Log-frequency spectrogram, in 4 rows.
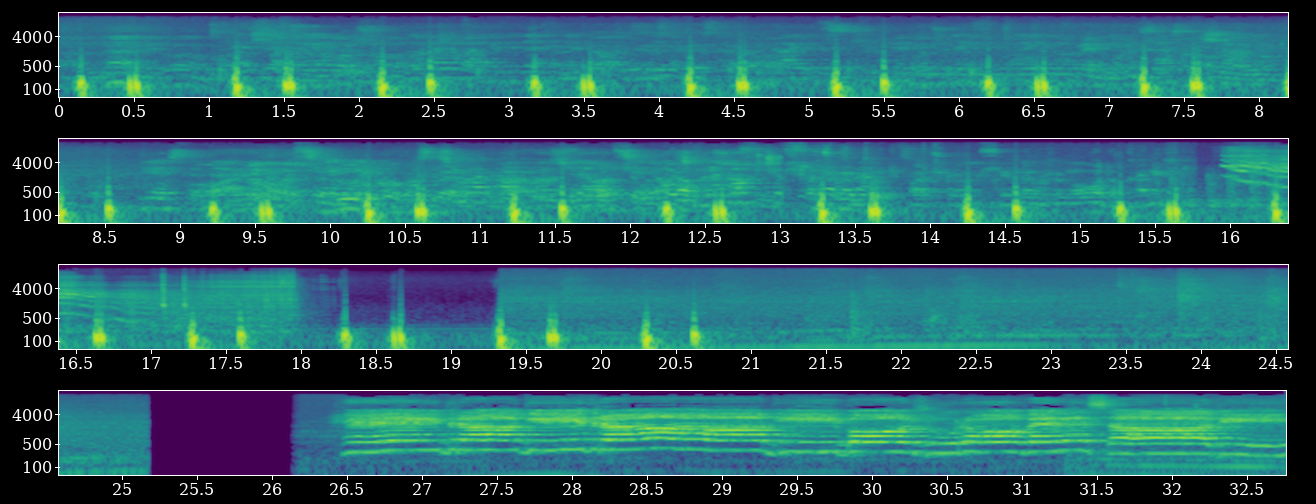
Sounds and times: Heart sounds, heartbeat: 0:00.0 - 0:00.6, 0:01.2 - 0:01.6, 0:02.2 - 0:02.6, 0:03.2 - 0:03.6, 0:06.2 - 0:08.7, 0:15.3 - 0:15.7, 0:18.3 - 0:20.8.

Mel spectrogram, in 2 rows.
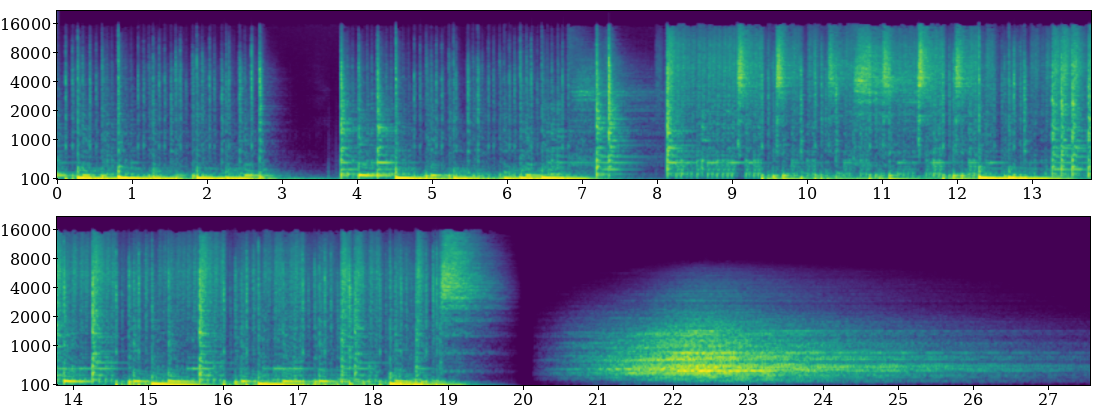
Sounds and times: Drum kit: 0:00.0 - 0:03.0, 0:03.6 - 0:19.8
Bass drum: 0:00.0 - 0:08.1, 0:09.4 - 0:19.3.

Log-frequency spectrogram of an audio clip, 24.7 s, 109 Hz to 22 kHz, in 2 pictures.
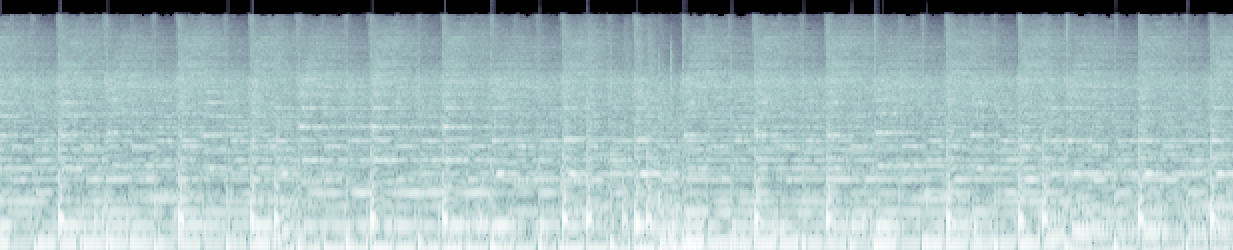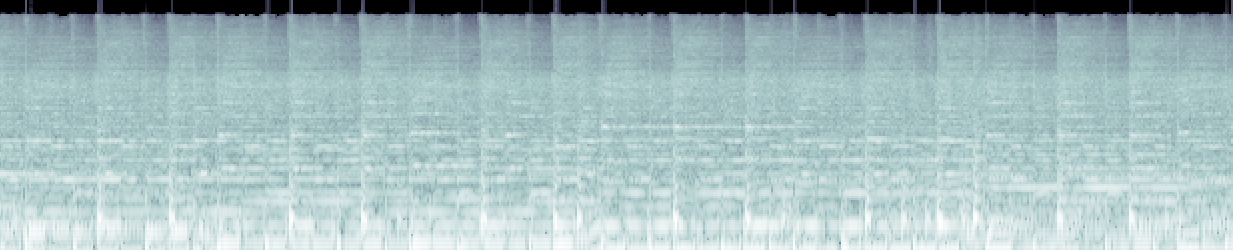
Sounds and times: Background music: 0:00.0 - 0:24.6.

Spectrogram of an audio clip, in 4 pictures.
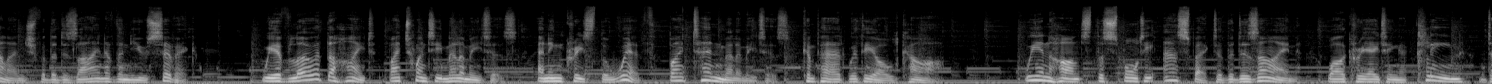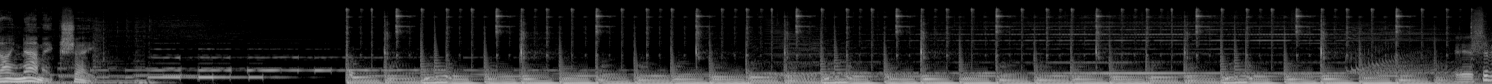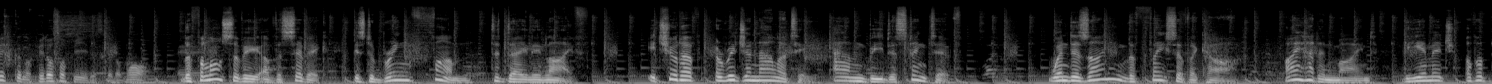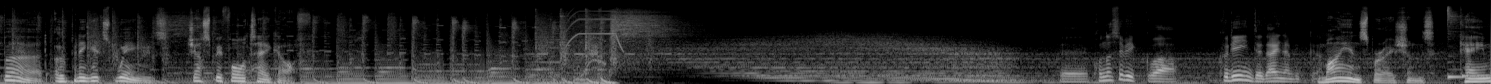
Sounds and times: Speech: 0:00.0 - 0:09.5, 0:10.2 - 0:16.0, 0:29.5 - 0:35.7, 0:36.3 - 0:47.9, 0:55.4 - 0:59.6
Music: 0:00.0 - 0:59.6.

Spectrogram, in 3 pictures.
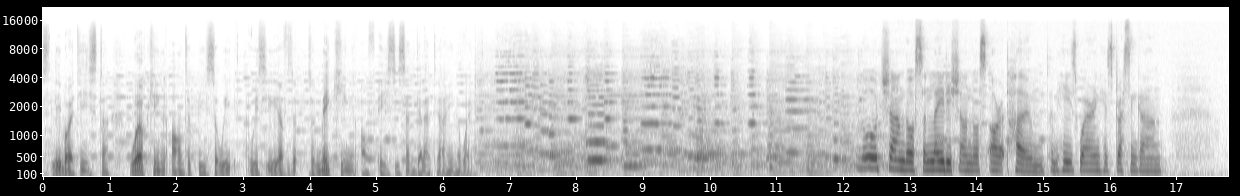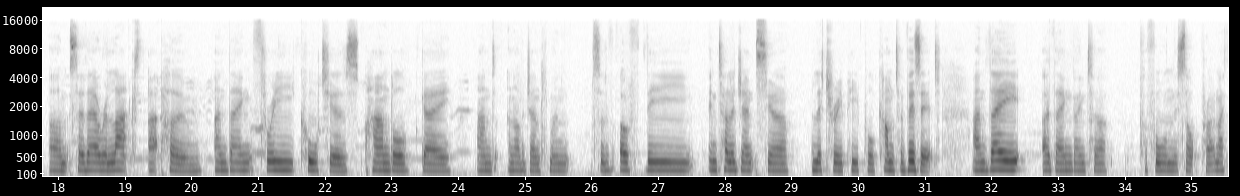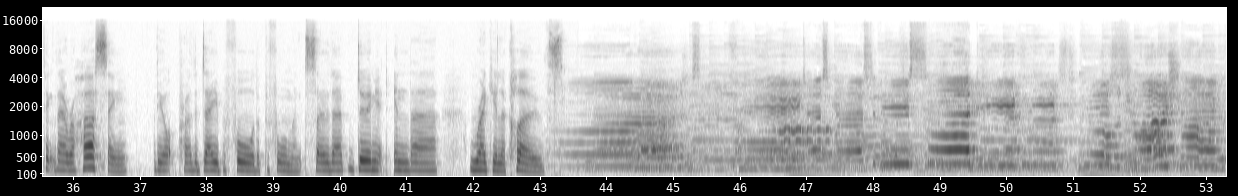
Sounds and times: Violin, fiddle: 0:00.0 - 0:16.1, 0:43.1 - 0:53.2.

